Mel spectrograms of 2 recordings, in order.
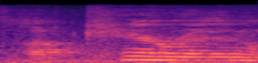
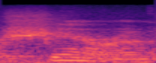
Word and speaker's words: Charon: right Pluto's largest moon Charon or Sharon it's pronounced both ways on the left and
